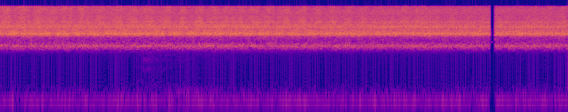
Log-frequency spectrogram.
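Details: Continuous shrill cicada buzz, dense and hissing, holding one level, broken by a brief click near the end.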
